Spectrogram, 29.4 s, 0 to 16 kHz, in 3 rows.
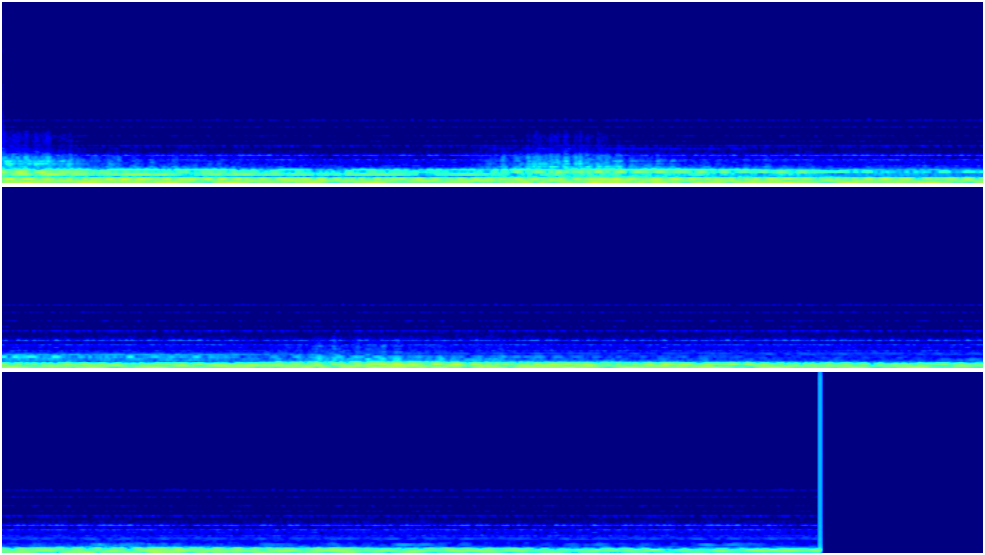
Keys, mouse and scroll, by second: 2.8 click, 5.6 click, 8.8 z, 10.3 click, 21.1 click.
